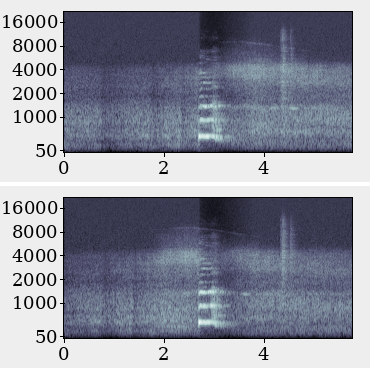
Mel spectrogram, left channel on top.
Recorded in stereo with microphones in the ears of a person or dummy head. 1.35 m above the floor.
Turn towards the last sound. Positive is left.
turn(degrees=10)  # may be behind; listen again after turning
